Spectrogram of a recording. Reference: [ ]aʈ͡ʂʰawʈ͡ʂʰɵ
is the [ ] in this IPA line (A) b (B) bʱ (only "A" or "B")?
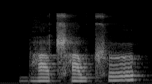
B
